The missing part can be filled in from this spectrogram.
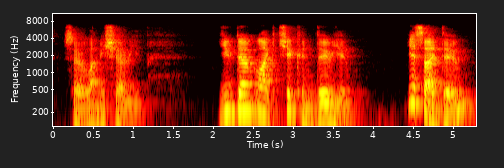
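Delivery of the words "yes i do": pitch climbs through yes, I do, rising on yes. Disagreeing with a negative question, rising tone on "yes, i do". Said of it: "I'm also raising my tone of voice to show disagreement".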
